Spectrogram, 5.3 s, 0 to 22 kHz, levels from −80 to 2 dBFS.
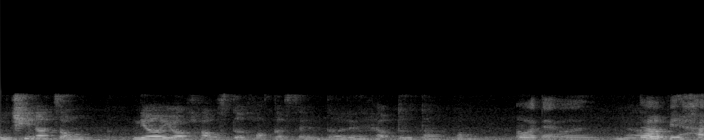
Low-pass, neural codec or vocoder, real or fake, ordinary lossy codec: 7.2 kHz; none; real; none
